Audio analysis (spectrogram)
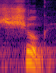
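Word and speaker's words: Shug: that's the best way I think it's pronounced Suge actually yeah sorry but so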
